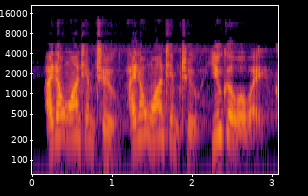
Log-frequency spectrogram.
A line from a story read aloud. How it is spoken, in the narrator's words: cried the girl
